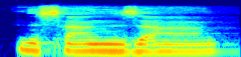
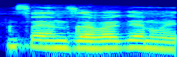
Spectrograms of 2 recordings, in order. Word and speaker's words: Nsanzabaganwa: You missed one syllable. Nsanzabaganwa is my name.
